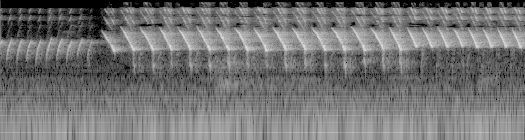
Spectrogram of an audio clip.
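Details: Canary song used to coax other canaries into sustained singing; a soft short trill leads into a loud, rapid roll of bright repeated notes that carries on without a break.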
